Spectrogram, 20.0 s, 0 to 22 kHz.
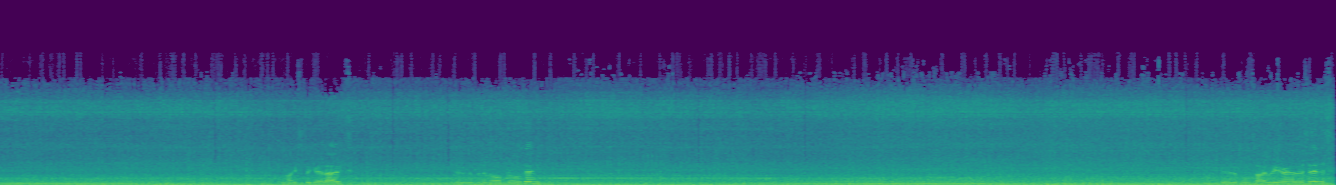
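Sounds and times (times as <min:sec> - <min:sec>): motorcycle engine cruising: 0:00.0 - 0:20.0
wind and road noise: 0:00.0 - 0:20.0.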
